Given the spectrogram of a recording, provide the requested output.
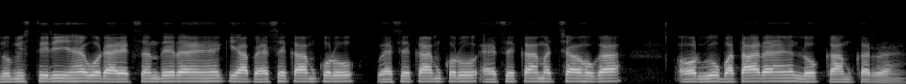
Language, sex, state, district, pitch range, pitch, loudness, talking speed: Hindi, male, Bihar, Sitamarhi, 130-145 Hz, 140 Hz, -21 LUFS, 205 wpm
